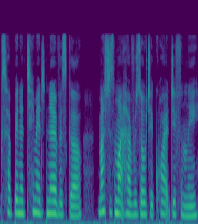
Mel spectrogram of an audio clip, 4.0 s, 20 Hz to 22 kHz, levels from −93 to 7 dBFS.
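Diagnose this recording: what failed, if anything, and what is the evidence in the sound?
Nothing in the speech stood out as a fault on listening, so there is no failed stage to point to.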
